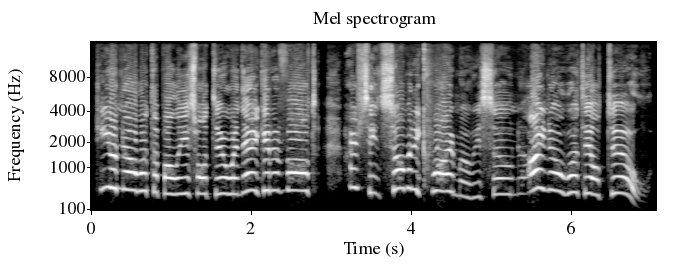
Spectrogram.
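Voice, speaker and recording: A woman's voice: very high-pitched, normal speed, no room sound, voice pushed up. A woman voicing a panicky, bossy young girl in a story reading. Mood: frantic.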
